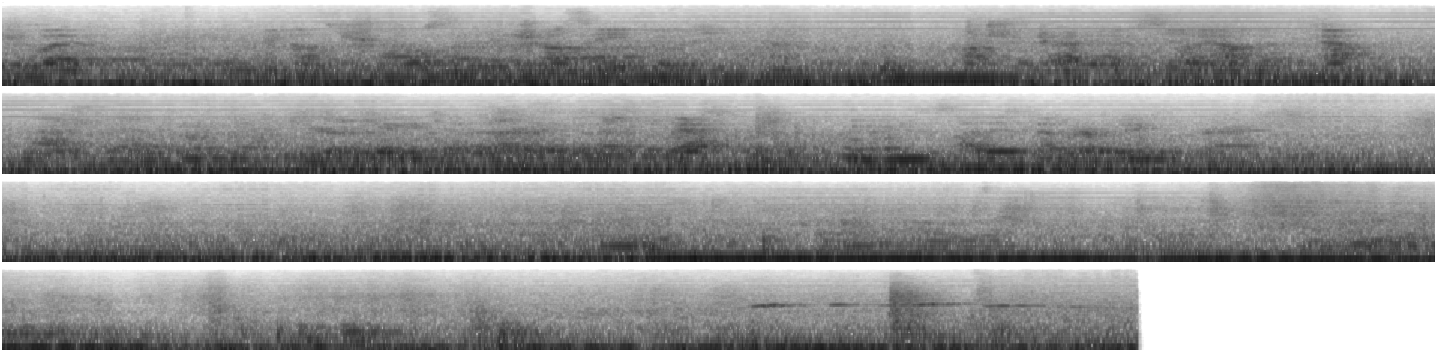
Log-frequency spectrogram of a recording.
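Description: A cable car cabin creaks and rattles now and then.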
